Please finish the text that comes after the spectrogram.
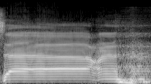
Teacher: Tak marbutoh dihentikan, bunyikan hak sukun.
